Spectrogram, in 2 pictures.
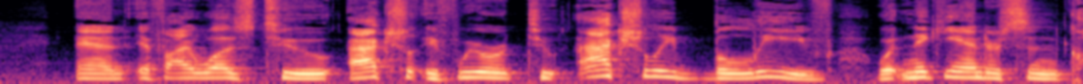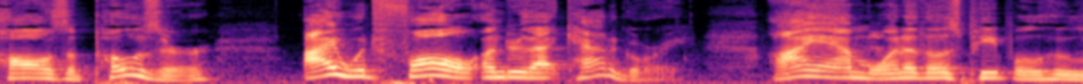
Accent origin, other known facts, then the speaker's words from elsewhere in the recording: Toronto, Ontario, Canada; I'm from Toronto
